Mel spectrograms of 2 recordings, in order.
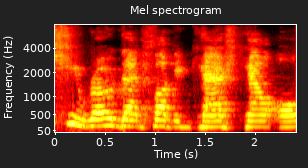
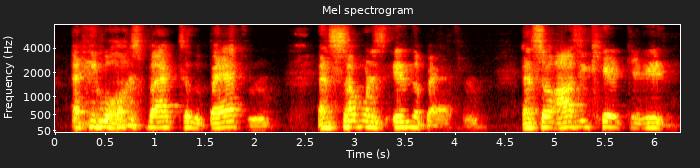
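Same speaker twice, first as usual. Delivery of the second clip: ordinary delivery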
